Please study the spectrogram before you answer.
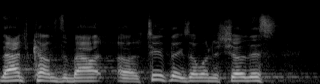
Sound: none

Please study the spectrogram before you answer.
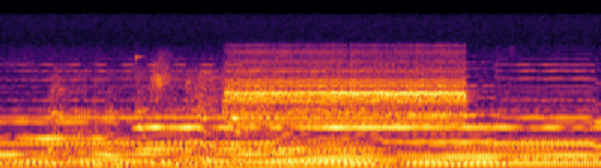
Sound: buzzing

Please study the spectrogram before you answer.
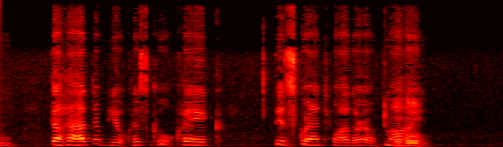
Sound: non-english speech

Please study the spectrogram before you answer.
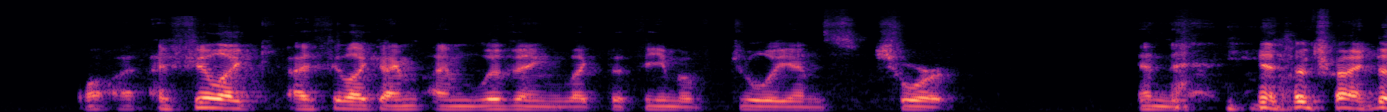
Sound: laughs

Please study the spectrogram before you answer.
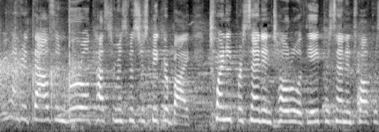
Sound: applause

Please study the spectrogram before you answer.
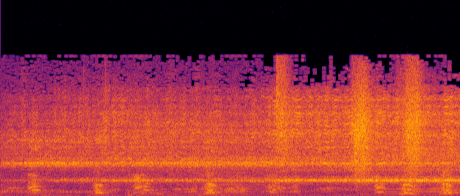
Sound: wailing

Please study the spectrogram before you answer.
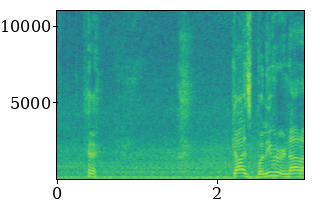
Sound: laughs

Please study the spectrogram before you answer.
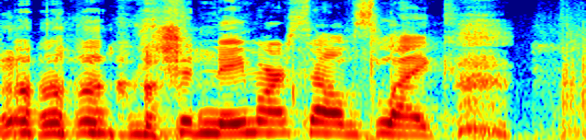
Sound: girls laughing

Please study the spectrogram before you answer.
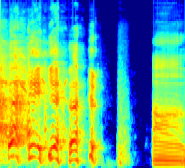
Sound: laughing

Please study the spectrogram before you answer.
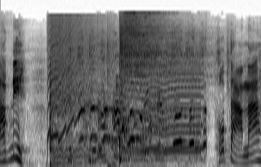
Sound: laughs

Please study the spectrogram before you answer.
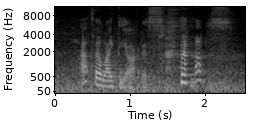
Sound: laughter

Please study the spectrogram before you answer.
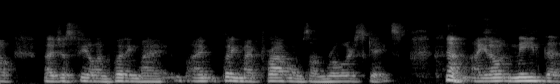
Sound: chuckles

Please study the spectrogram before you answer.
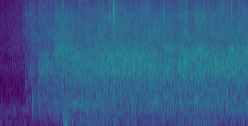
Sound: audience applauding

